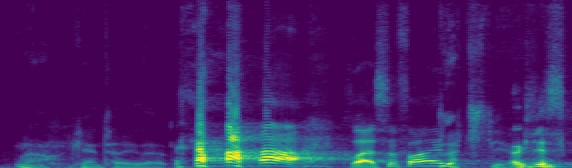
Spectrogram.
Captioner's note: laughs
